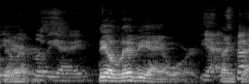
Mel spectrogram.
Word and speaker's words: Olivier: The Olivier Awards. Yeah, Thank it's spelled Oliver, but it's Olivier.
